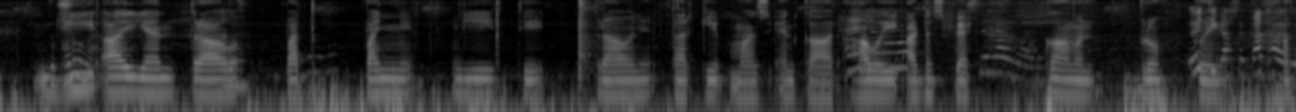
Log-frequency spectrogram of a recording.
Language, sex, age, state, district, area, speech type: Kashmiri, male, 18-30, Jammu and Kashmir, Kupwara, rural, read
